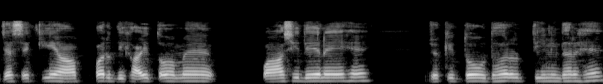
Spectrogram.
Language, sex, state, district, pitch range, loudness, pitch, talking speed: Hindi, male, Uttar Pradesh, Jyotiba Phule Nagar, 145-160 Hz, -17 LUFS, 155 Hz, 190 wpm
